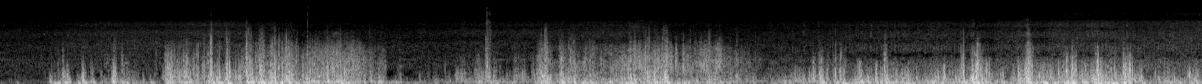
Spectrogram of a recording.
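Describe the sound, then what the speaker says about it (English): Strong wind buffets the microphone in loud, continuous gusts, rumbling and roaring without a break, on a day of high winds in Southlake. "it is really, really windy"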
